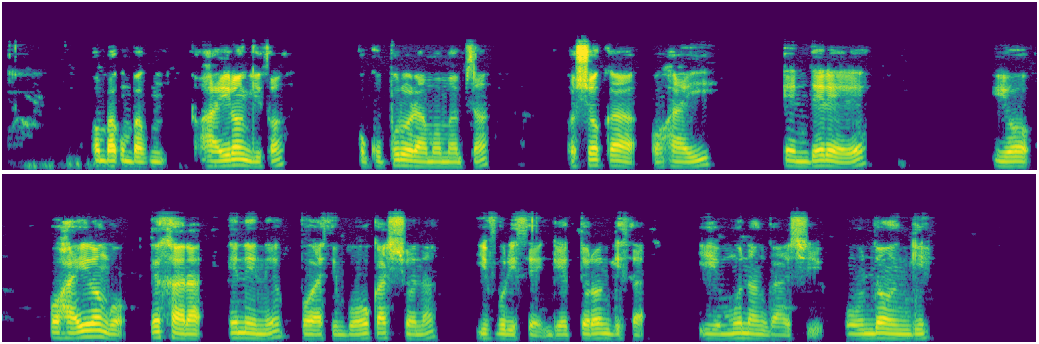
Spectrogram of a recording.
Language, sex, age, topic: Oshiwambo, male, 25-35, agriculture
